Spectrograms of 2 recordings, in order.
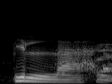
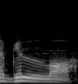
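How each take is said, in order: First: Billahi with a light, thin lam; thin tarqiq lam. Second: Billah said with a thick, heavy lam, the wrong way. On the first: Teacher modelling the correct thin lam for students. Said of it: "maka dibacanya billahi". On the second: Teacher showing students the forbidden heavy reading. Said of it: "Nggak boleh dibaca billah". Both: Shown as a demonstration.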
